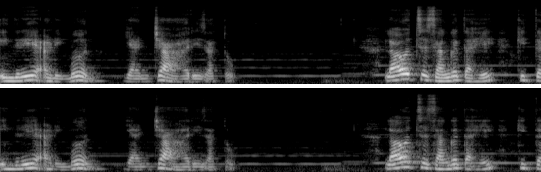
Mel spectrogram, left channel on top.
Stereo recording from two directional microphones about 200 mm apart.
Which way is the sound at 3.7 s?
45° left (ahead or behind).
